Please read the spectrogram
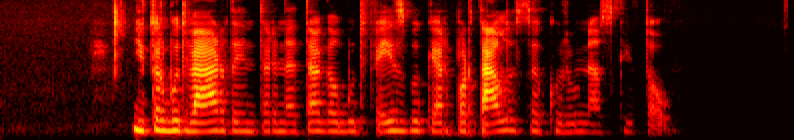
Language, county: Lithuanian, Telšiai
